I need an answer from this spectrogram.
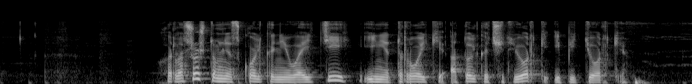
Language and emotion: Russian, neutral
